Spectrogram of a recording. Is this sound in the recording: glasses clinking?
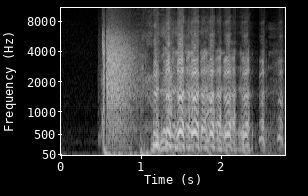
no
